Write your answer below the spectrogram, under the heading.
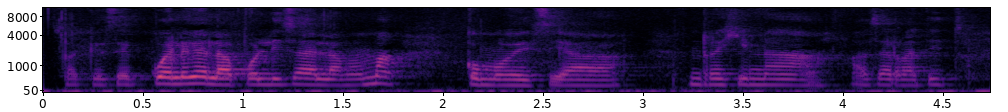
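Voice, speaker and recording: A woman speaks in a Mexican accent at a moderate pace. Her medium-pitched voice has a dark, mellow tone. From Mexico. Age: 30s. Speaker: insurance agent and podcast host. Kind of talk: casual explanatory chat.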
